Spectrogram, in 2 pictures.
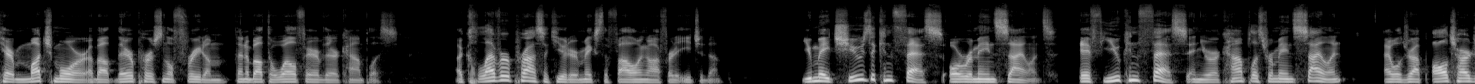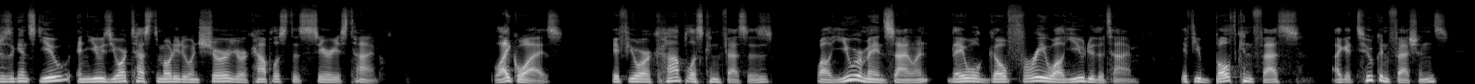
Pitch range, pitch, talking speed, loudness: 110-140 Hz, 125 Hz, 175 wpm, -19 LUFS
